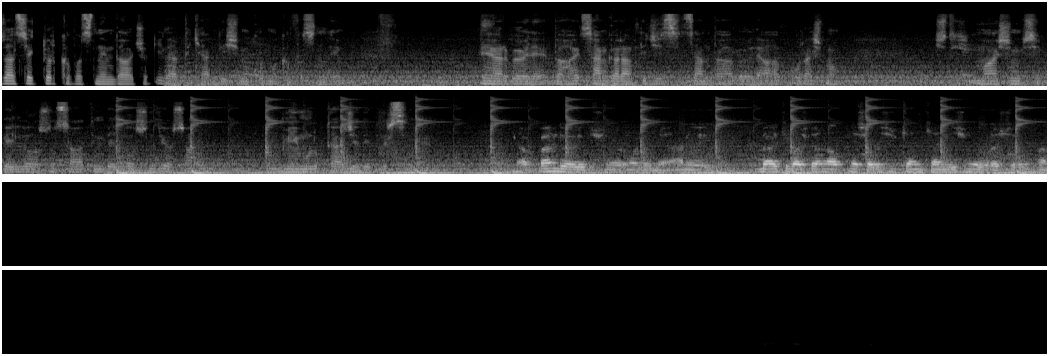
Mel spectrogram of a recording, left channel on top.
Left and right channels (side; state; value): right; silent; 58 dB below the other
